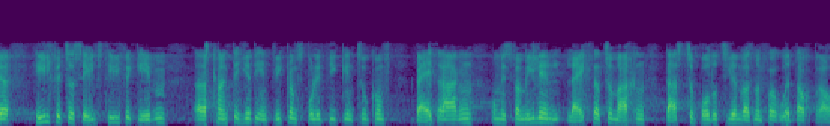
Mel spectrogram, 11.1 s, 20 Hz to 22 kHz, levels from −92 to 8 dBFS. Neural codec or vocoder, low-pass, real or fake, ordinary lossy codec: vocoder, 22.05 kHz, 80 mel bands, WaveNeXt; 5.4 kHz; fake; none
